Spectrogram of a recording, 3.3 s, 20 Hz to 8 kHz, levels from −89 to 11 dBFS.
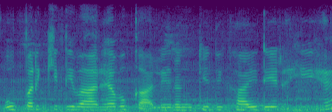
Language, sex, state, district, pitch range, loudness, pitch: Hindi, female, Haryana, Charkhi Dadri, 200-220 Hz, -19 LUFS, 210 Hz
